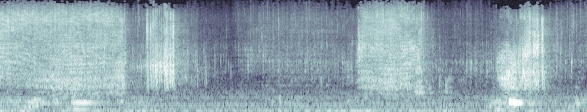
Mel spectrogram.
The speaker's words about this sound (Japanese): シャワーはどう？熱くない？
